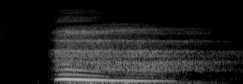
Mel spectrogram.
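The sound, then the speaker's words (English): A slow, deep breath let out as a voiced sigh during a guided breathing exercise before prayer. One long exhale begins abruptly, sinks slightly in pitch, and fades gradually, with no talk. “please take some slow and deep breaths with me. Starting on the first breath right now. A couple more.”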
